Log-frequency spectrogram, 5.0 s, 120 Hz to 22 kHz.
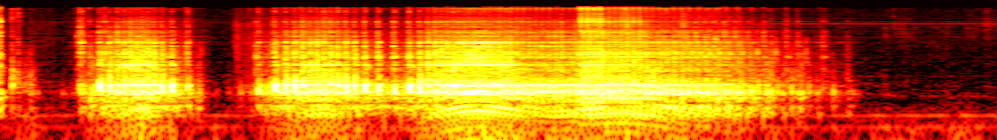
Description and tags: Queneau machine à coudre 29
son de machine à coudre
machinery, POWER, coudre, industrial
